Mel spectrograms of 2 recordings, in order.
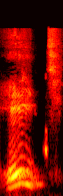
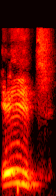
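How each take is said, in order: First: The name starts with an h sound. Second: The name starts with a vowel, no h sound. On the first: "হ একার, হেইচ" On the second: "শুদ্ধ উচ্চারণ করেছেন এইচ"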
